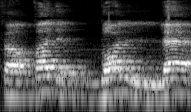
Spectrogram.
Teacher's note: حينما تأتي الضاد بعد الدال لابد أن يقلقل الدال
